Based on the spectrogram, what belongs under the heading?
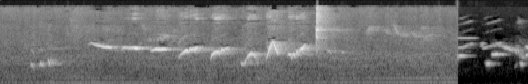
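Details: White-rumped shama singing a run of bright whistled phrases with sweeping rising and falling slurs, about three notes per second, before the sound cuts off abruptly near the end.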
